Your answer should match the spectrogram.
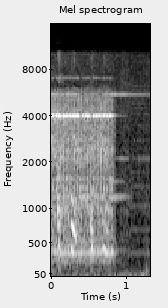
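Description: A telephone ringing: a single burst of a high, buzzing bell lasting under a second, then cutting off to near silence.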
